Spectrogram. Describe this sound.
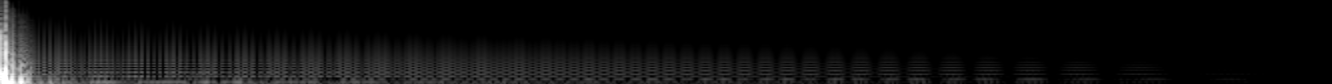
A really rough, mono kick with too long of a tail for my use, so, here I go submitting it for posterity. Created using freeware with no processing done whatsoever.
